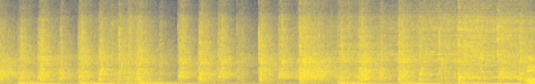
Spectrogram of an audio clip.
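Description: Music with a steady, quick percussion beat.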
